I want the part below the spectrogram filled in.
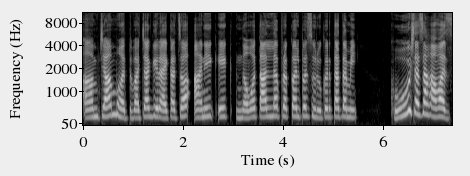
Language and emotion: Goan Konkani, happy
